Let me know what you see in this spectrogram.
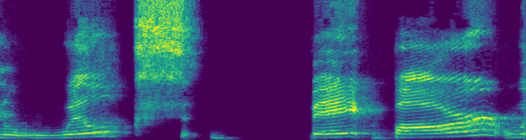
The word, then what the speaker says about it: Wilkes-Barre: Friday Night Smackdown is in Wilkes-Barre, Wilkes-Barre, Pennsylvania. I've heard it pronounced both ways. – It's B-A-R-R-E, and they say Barry sometimes, huh? – Sometimes.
